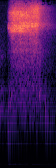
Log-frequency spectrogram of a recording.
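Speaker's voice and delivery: loud, urgent shush. A narrator's reading. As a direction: hush a crying child. Sister shushing the crying brother.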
